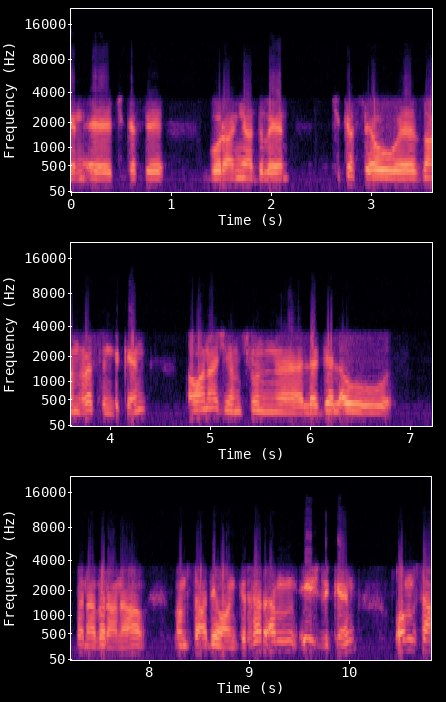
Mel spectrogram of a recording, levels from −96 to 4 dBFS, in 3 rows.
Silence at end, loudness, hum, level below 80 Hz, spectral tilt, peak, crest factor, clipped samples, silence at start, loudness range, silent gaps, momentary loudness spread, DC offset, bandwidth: 0 s; -24 LUFS; none; -70 dBFS; -5 dB/octave; -10 dBFS; 14 dB; under 0.1%; 0 s; 1 LU; none; 8 LU; under 0.1%; 7.4 kHz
